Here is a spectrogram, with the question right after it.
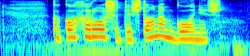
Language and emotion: Russian, neutral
